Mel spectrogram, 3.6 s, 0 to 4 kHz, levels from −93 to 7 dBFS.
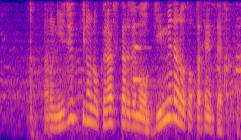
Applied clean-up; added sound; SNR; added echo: none; Wind instrument, woodwind instrument; 6 dB; reverberation time 0.3 s.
